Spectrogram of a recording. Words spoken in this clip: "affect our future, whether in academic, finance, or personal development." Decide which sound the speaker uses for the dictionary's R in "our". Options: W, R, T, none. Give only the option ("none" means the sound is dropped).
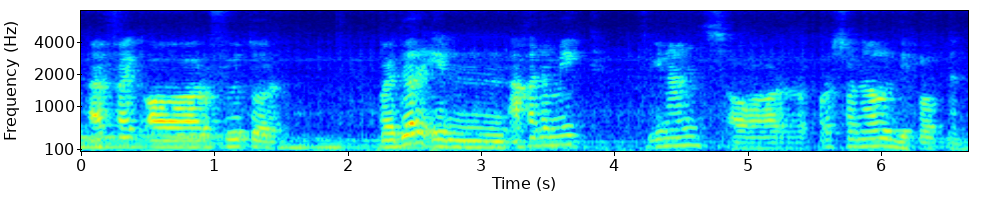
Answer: R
